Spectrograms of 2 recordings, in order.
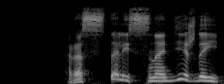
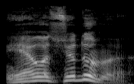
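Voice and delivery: loud, slow tipsy drawl; Никита; 8 dB louder, slower than usual. A narrator's reading. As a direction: drag it out like a drunk starting to philosophise. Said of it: "сильно поддатый Никита". (громко и тягуче, по-пьяному)

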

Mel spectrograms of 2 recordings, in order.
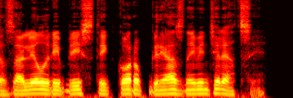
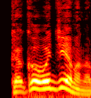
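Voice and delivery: loud, high-pitched protest; indignant outburst; 9 semitones higher, 7 dB louder, faster than usual. A narrator's reading. Old man protesting to the officers, indignant outburst. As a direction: burst out in outrage. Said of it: "возмутился старик".

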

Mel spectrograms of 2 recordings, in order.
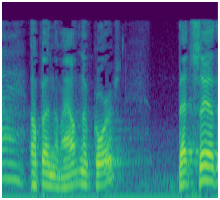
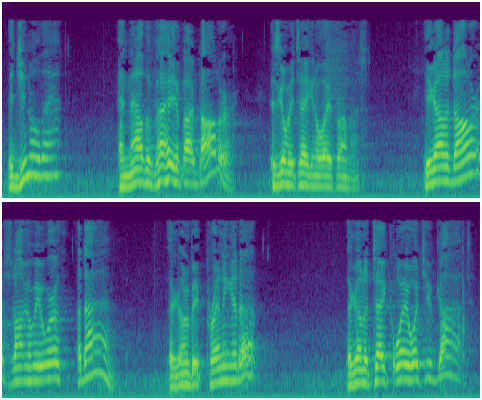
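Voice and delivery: normal talking voice

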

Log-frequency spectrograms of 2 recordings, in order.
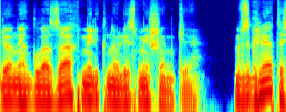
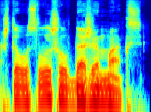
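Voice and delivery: usual speaking voice

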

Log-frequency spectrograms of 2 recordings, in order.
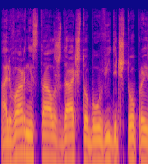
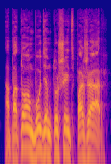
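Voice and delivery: raised, fervent rallying shout; shouted back; 6 semitones higher, 4 dB louder than usual. A narrator's reading. Man in the mob proclaims holy work, shouting. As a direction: call it out high, like a zealot. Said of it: "крикнул кто-то в ответ".

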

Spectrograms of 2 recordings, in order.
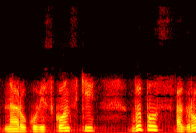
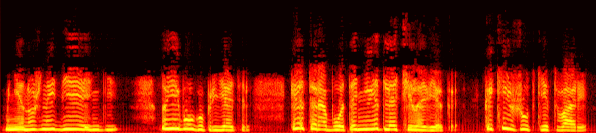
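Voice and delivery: panicked trapped animal; 8 semitones higher than usual. Acted. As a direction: whine it out, shaking with fear. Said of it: "снова заскулил дрожащим от страха голосом". (испуганный скулёж, голос дрожит)

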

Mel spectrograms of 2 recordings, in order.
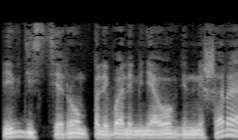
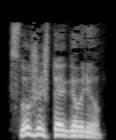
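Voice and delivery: firm, higher-pitched command; stern; 7 semitones higher, faster than usual. A narrator's reading. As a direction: demand obedience sternly. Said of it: "сурово сказал я". (сурово, с нажимом)

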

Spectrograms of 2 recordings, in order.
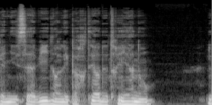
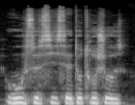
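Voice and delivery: darkened; 8 semitones higher, slower than usual. A narrator's reading. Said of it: "dit la reine assombrie".

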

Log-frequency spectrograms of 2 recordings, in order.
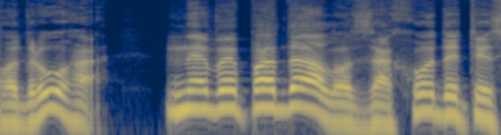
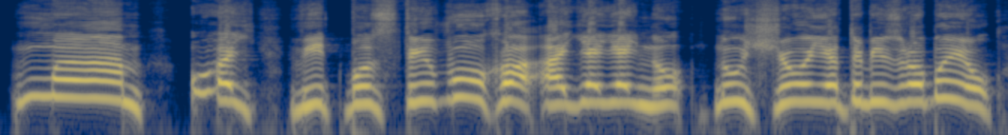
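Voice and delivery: put-on very high-pitched yelping boy; piercing child's wail; 9 semitones higher than usual. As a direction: protest in pain like a child caught by the ear. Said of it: "а тоді пронизливе". (пронизливий хлопчачий зойк)

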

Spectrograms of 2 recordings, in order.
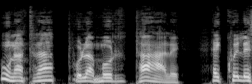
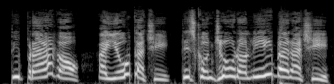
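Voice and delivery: voce alta e lamentosa che implora; streghe supplicanti; 12 semitones higher than usual. Acted. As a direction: supplica da megera in trappola. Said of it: "mi supplicarono quelle megere". (le streghe implorano la nutria, voce acuta e supplichevole)

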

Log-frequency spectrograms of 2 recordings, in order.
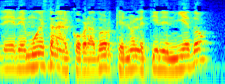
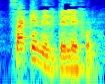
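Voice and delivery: ordinary delivery

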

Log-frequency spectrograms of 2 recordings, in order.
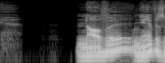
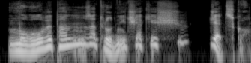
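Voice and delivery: put-on high, slow, hesitant boy's plea; stammered-out, high-voiced shy request; choked-out request; 13 semitones higher than usual. A narrator's reading. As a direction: force it out haltingly, pitched well up. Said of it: "wykrztusił Dominik".

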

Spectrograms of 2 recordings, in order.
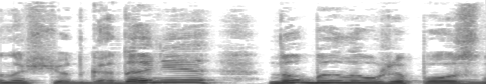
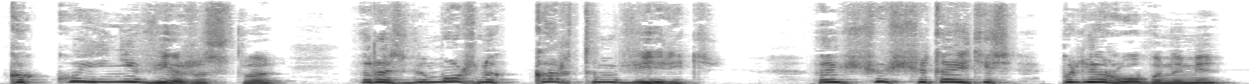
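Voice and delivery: lightly voiced daughter, higher and disdainful; scornful daughter; 9 semitones higher than usual. A narrator's reading. Daughter scolding her mother over cards, high and scornful.

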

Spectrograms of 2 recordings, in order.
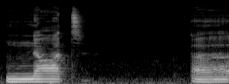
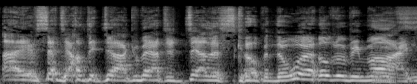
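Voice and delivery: slow, higher villain gloat; evil scientist; 5 semitones higher than usual. Retold or imitated. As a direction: gloat like a cackling mad scientist. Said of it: "sent out by a doc, like, an evil scientist".

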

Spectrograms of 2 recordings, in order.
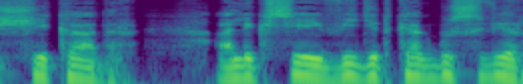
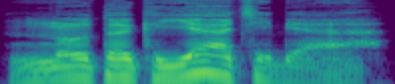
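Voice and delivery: slow, lower, menacing giant voice; inhuman stone giant; 3 semitones lower, 3 dB quieter, slower than usual. Acted. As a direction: threaten like a stone colossus. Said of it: "нечеловеческий голос".

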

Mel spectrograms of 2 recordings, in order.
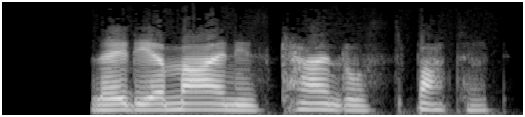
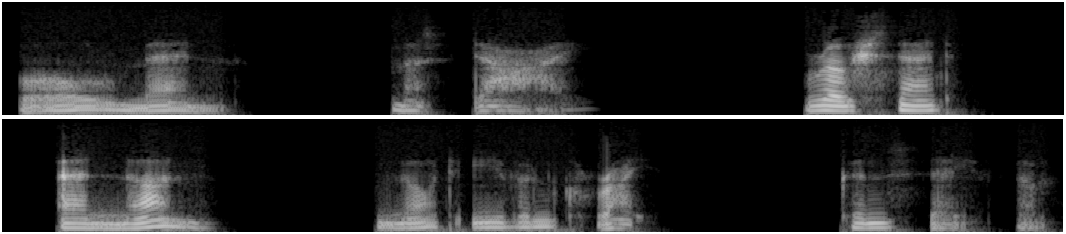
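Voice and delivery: slow, much softer, thick-tongued words; blurred dying voice; 3 semitones lower, 11 dB quieter, slower than usual. A narrator's reading. Dying Roche speaks to Kivrin, slow, soft and blurred. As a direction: speak through a swollen tongue.

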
